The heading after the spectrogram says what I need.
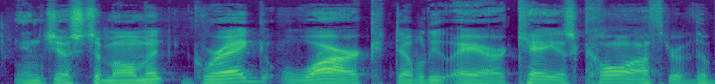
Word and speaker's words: Wark: name I work work it's it's war with a K work okay excellent yeah appreciate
